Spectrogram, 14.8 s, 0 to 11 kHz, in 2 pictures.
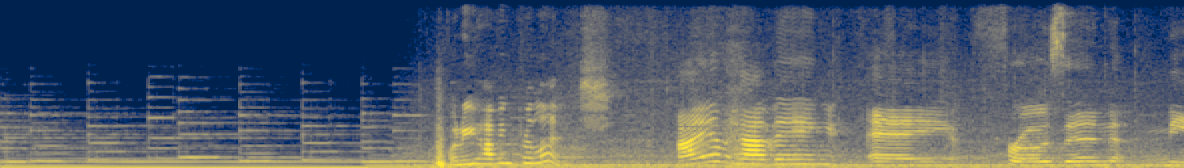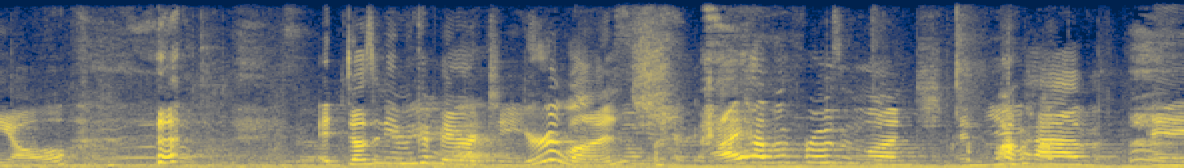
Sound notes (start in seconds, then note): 0.2 upbeat music; 8.0 laughing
